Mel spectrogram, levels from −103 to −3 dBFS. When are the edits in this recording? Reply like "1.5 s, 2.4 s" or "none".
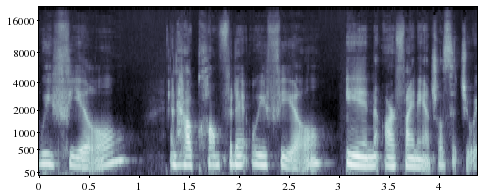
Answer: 2.9 s

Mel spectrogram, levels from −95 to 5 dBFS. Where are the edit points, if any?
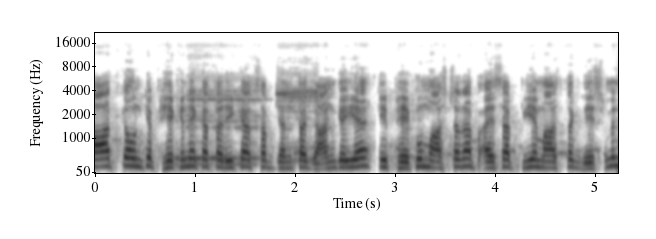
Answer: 2.8 s

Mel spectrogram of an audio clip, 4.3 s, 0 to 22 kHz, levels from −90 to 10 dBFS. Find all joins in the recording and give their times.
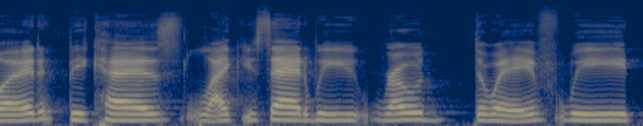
2.4 s

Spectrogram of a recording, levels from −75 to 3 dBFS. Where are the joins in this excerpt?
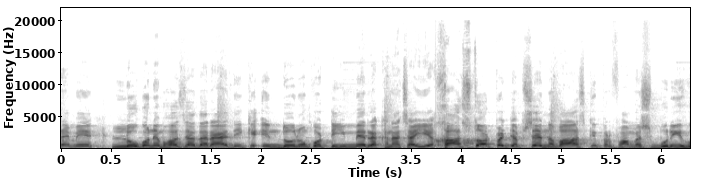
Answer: none

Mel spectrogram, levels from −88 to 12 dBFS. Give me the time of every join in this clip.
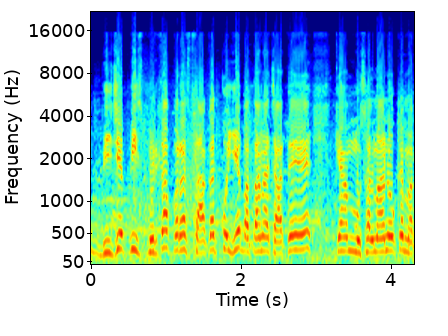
none

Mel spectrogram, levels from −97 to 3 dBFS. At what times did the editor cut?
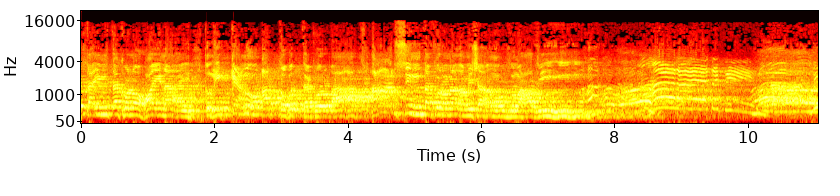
none

